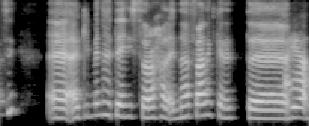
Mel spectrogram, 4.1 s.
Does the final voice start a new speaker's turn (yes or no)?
yes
